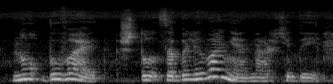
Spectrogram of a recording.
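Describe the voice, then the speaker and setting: Noticeable background noise runs under this woman's voice. She speaks at a fairly high pitch with very wide pitch swings. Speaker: orchid-care video blogger. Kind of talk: tutorial. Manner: slow.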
